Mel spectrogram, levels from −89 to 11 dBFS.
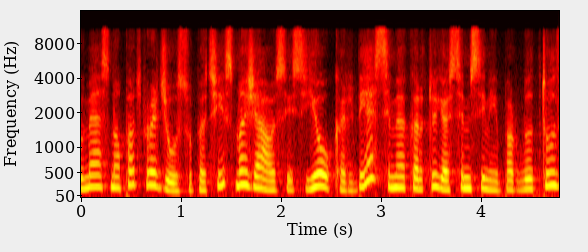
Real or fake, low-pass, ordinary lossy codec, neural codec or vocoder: fake; 10.8 kHz; MP3, 64 kbps; codec, 16 kHz in and 24 kHz out, 0.6 kbps, FocalCodec, streaming, 2048 codes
